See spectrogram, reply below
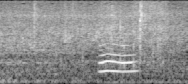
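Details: A pet Eleonora cockatoo (Cacatua galerita eleonora) says "hello": one short, clear, slightly rising tonal word lasting under half a second, over a soft hiss like light rain.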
